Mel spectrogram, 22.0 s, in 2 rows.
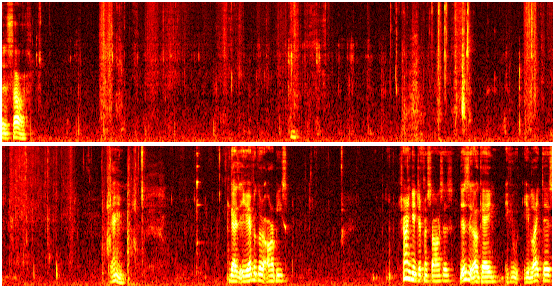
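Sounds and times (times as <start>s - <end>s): biting and chewing: 0.6s - 13.9s
soft crunches: 1.4s - 9.4s, 10.0s - 14.0s.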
